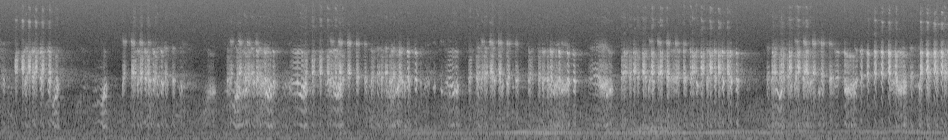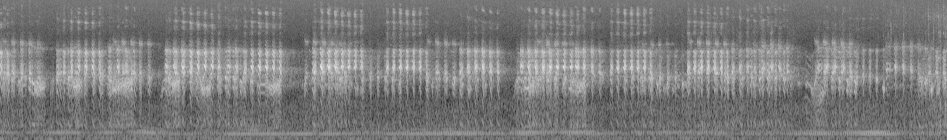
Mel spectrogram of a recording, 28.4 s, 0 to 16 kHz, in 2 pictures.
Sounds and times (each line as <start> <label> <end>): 0.0 Frogs 28.4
